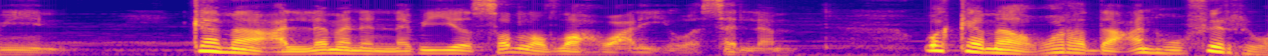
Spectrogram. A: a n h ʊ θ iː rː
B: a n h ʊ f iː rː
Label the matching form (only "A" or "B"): B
